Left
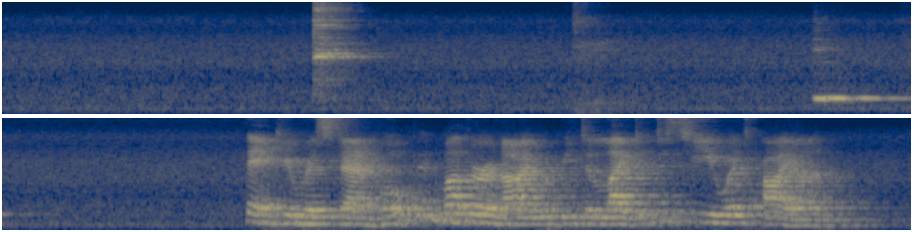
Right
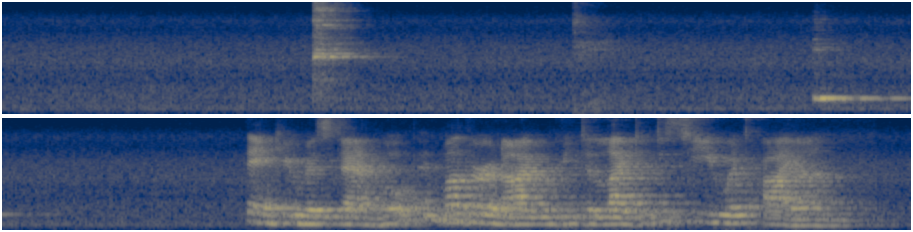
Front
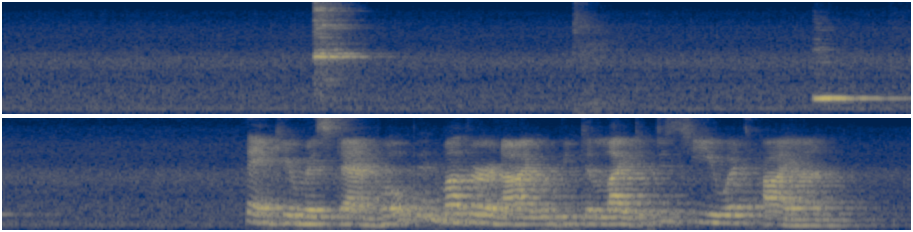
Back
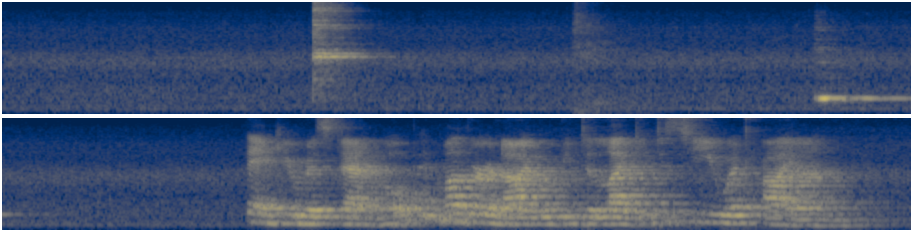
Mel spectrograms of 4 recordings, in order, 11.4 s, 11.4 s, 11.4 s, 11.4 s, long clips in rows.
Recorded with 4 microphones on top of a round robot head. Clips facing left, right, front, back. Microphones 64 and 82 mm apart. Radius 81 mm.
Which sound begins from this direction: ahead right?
Whispering, at 3.6 s.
